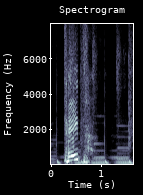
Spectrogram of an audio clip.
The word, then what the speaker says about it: Pape: Are we saying that right? Pape, P-A-P-E?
